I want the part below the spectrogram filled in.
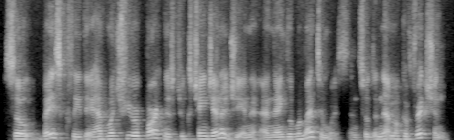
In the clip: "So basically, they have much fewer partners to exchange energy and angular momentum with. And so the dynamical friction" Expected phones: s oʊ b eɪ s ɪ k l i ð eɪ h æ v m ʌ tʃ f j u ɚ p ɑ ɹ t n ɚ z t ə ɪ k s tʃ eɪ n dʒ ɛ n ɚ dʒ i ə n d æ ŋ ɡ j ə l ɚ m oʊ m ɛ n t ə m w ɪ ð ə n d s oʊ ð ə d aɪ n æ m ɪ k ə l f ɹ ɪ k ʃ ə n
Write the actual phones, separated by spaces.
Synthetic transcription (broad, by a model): s oʊ b eɪ s ɪ k l i ð eɪ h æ v m ʌ tʃ f j u ɚ p ɑ ɹ t n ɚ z t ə ɪ k s tʃ eɪ n dʒ ɛ n ɚ dʒ i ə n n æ ŋ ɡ l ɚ m oʊ m ɛ n t ə m w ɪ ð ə n s oʊ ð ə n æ m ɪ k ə f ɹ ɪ k ʃ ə n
